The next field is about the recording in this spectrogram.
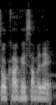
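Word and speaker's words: おかげさまで: Yeah, it's okage-sama de.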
